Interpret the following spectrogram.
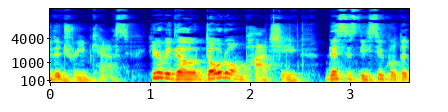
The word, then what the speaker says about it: DoDonPachi: I think Pachi is also, Hachi is how you say B in Japanese, and then Dodonpachi is just like, it turns into a P for like phonetic reasons or whatever.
